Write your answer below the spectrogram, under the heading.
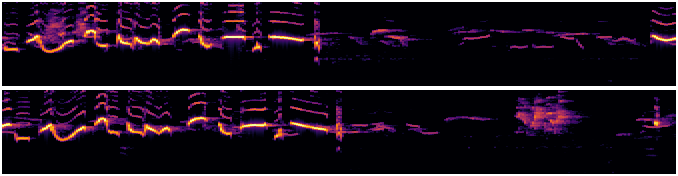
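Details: Stimulating song of the Oriental magpie-robin for caged birds: two long, fast sequences of sharp, wavering whistles and chirps, each lasting a couple of seconds, with a quieter stretch between and a faint note at the end.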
